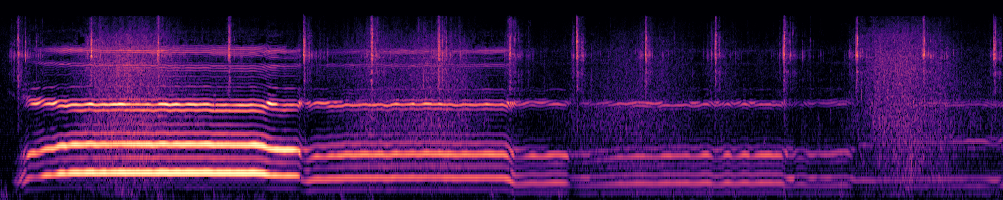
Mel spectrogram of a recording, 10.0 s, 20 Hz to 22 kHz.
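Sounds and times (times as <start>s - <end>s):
man singing: 0.0s - 10.0s.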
